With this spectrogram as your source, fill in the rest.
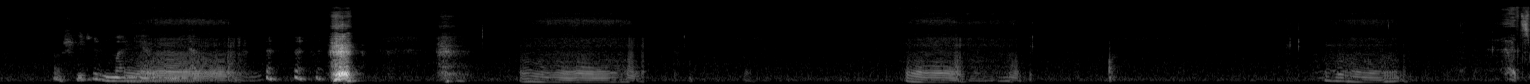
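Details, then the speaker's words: Four loud, rattling snores from a sleeping dog, each a drawn-out vibrating breath, separated by quiet pauses; snoring. "Snoring away. He's so cute."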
